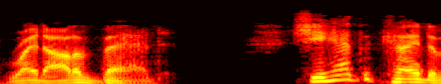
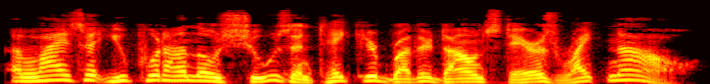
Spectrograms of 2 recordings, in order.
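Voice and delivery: mother scolding; 8 semitones higher than usual. A narrator's reading. Mother ordering child.

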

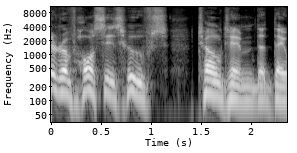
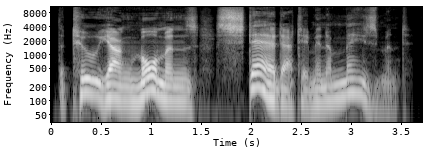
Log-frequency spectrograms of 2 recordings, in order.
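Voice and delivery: usual speaking voice

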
